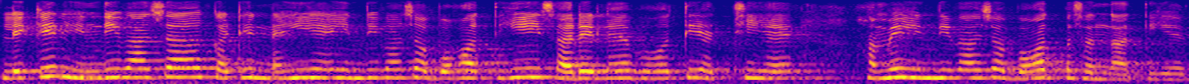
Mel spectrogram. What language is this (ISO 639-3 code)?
hin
